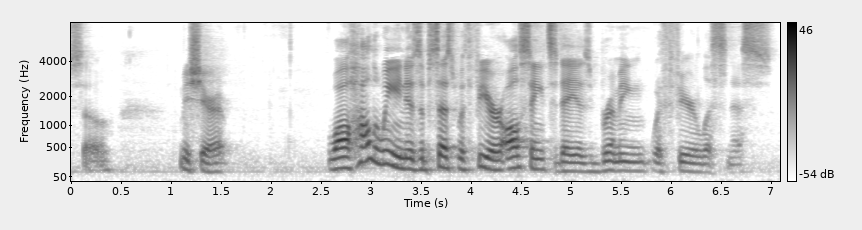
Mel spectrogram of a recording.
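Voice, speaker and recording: A man speaking as a pastor, delivering a sermon and communion liturgy in a solemn, measured, declamatory manner. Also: mid-range voice. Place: church service.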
